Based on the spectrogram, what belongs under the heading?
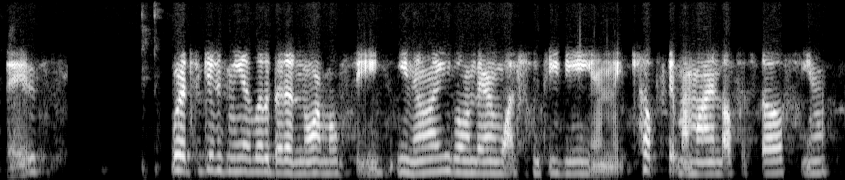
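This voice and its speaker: A woman from Georgia talking calmly over a prison phone line, rambling with fillers. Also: mid-range voice, fast talker, gravelly. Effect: heard over a prison phone line. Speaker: inmate on trial. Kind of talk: casual phone chat. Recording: tinny prison phone line with faint hiss.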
